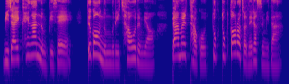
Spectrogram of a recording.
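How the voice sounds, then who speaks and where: A woman narrates an audiobook in a dramatic, scripted storytelling style. Her voice is mid-pitched and recorded very dry, with little room sound. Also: animated, normal speed, dry recording.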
